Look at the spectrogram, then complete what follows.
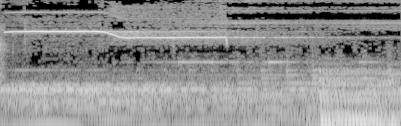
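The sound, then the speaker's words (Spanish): A boatswain's pipe aboard a ship sounds a shrill, steady high note that dips slightly in pitch partway through, then cuts off, leaving a low background rumble that grows louder near the end. “lo que yo estaba oyendo era el silbato del contramaestre”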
